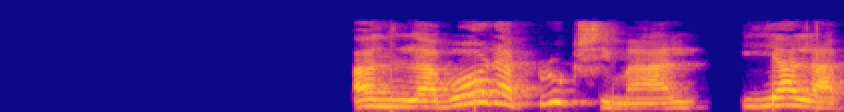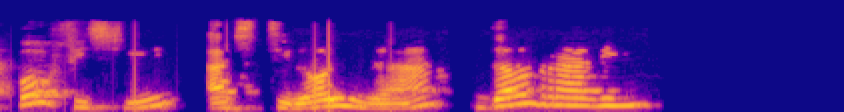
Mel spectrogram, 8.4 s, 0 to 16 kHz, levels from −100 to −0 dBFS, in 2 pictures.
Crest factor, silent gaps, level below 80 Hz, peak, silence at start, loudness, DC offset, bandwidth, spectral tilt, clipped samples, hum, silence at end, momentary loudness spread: 18 dB; 3.55-3.70 s, 5.15-5.25 s, 6.48-6.57 s; -58 dBFS; -2 dBFS; 1.75 s; -18 LUFS; under 0.1%; 8 kHz; -4.5 dB/octave; under 0.1%; none; 0.95 s; 11 LU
